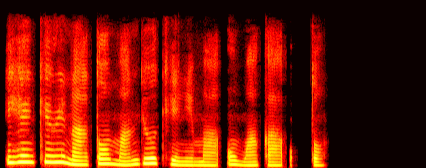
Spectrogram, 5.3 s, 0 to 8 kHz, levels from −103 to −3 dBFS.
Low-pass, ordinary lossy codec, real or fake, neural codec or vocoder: 7.2 kHz; AAC, 48 kbps; real; none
